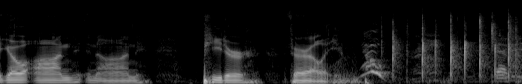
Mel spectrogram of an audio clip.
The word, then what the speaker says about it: Farrelly: You hear, I swear, it's like one of those things that people say it two different ways, and you're always like, what is the right way to say it? Right. I got it. Yes, Farrelly.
